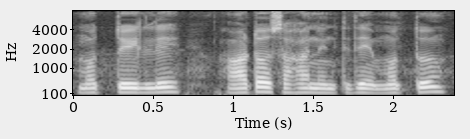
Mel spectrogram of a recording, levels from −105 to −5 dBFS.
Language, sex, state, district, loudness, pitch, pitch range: Kannada, male, Karnataka, Koppal, -17 LUFS, 150 Hz, 145-165 Hz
